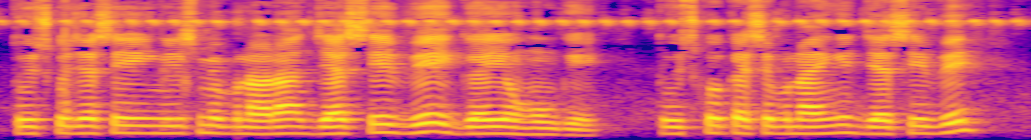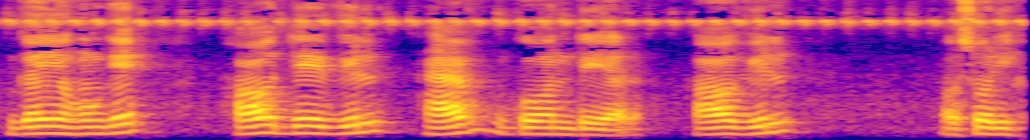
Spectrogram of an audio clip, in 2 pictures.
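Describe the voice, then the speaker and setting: A young man teaching English grammar in Hindi, going slowly through example sentences, repeating them and often checking "clear?". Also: on the high side, dark tone. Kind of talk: Hindi-language grammar lesson.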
